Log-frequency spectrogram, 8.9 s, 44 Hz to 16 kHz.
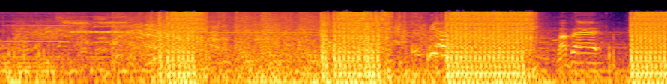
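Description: Loud, sustained automatic gunfire in Left 4 Dead 2, long rapid bursts broken by short pauses, with game voices talking over the shooting.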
